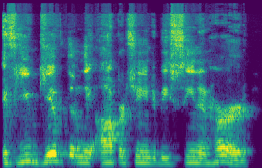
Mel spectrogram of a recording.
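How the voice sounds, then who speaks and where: A man hosting a podcast in casual conversation, explaining resources and spelling out words slowly. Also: mid-range voice, darkish tone. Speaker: podcast host.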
